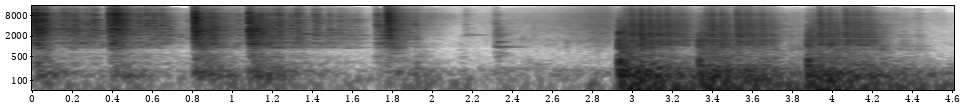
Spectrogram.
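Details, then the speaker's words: 2009 Ford F250 bed toolbox, rattle triggered by bumping the truck: hollow metallic clunks from loose toolbox dividers. Fixed by bending the dividers and adding carpet underlayment; the toolbox latch also rattles. "okay i bent the dividers just a little bit so they don't rattle now and i put some carpet underlayment under there"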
